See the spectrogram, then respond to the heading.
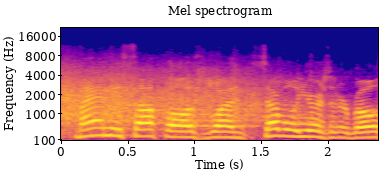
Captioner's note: applause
